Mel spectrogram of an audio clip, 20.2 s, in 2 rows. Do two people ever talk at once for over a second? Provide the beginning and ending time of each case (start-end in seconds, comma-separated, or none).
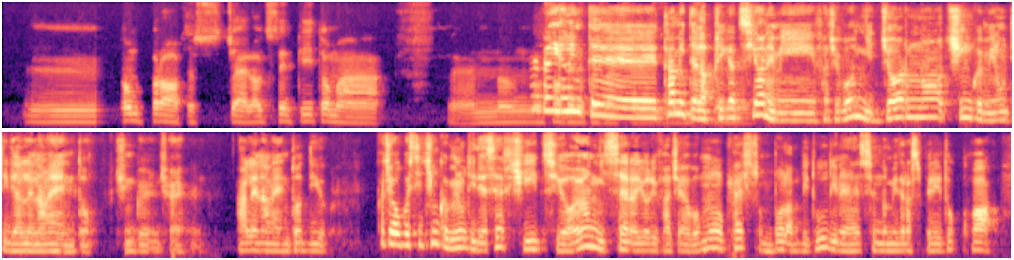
5.3-7.5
